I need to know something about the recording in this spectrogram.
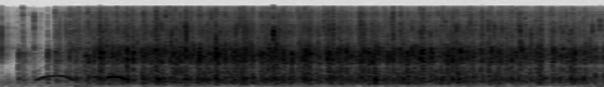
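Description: Conference hall audience applauding steadily after a rallying line, with a couple of short calls from the crowd in about the first second.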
